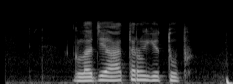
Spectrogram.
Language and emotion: Russian, neutral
